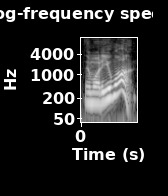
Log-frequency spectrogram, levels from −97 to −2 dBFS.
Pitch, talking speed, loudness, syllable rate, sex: 195 Hz, 295 wpm, -14 LUFS, 5.8 syllables/s, male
